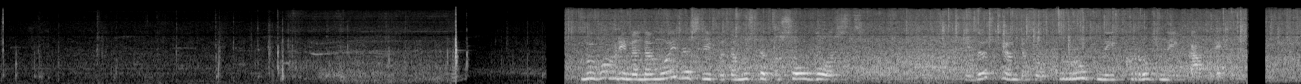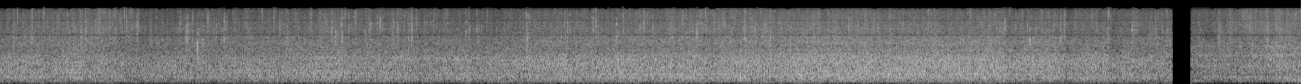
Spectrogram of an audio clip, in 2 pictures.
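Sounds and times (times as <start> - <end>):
heavy rain downpour: 5.7 - 26.0.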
